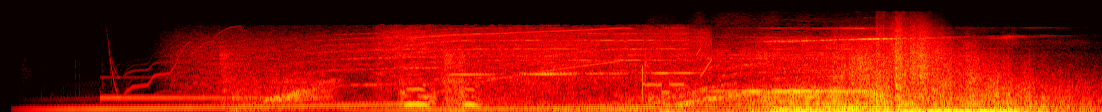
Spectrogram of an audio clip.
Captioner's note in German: Milliennium Falcon Triebwerksgeräusche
